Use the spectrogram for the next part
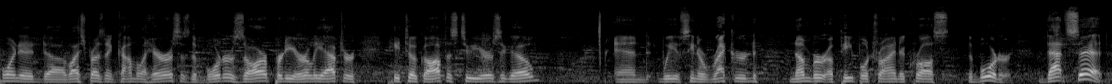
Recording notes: This is also the first Y’all-itics we’ve ever recorded in an airport bar.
